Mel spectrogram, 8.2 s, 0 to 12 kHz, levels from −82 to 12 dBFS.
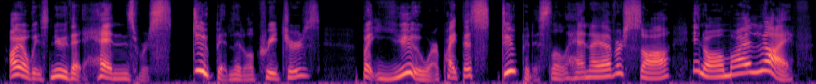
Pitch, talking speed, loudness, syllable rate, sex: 215 Hz, 175 wpm, -19 LUFS, 5.1 syllables/s, female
